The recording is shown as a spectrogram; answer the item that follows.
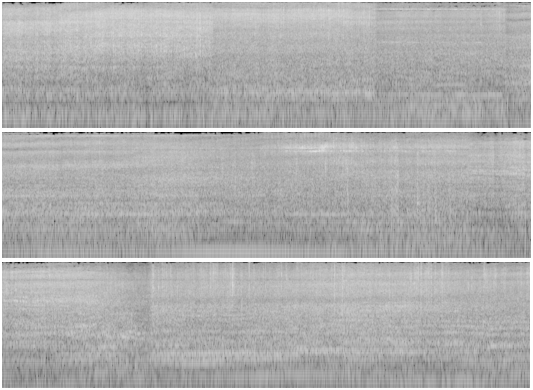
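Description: Engines of farm machinery at work in the field, cut together from several shots: a New Holland combine harvesting maize, a tractor with a loader wagon picking up grass, and a New Holland tractor. Each is a steady engine hum, and the pitch and character change suddenly every few seconds as one machine gives way to the next.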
